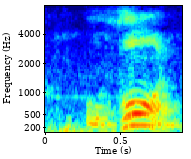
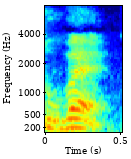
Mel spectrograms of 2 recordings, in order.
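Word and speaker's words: wan: Mind the pronunciation. W-A-N is worn, not when. Mind you, it is worn, not when. Don't go by what others say. Consult a very good dictionary and you'll find that the standard pronunciation is worn. There is only one pronunciation, which is worn. As in sworn.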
